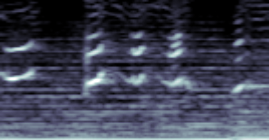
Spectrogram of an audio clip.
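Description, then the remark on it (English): A puppy whimpers and yips in about five short, high-pitched whines, fairly clear, over a low steady hum. “So neither prince nor princess noticed the sisters take the baby before they could see it and swap it for a puppy.”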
